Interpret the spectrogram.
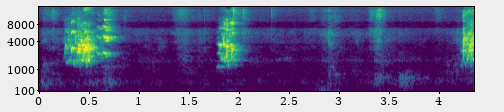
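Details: Lovebirds giving a few harsh, shrill chirps at irregular intervals, with one squawk early and fainter bursts after it, against a quiet indoor background.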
